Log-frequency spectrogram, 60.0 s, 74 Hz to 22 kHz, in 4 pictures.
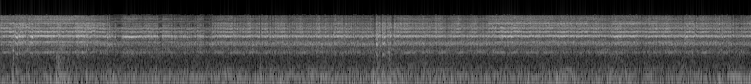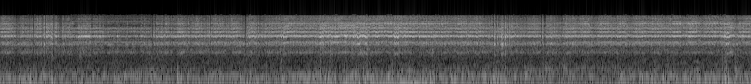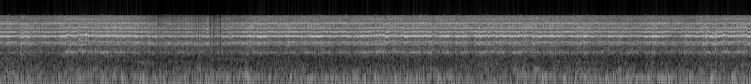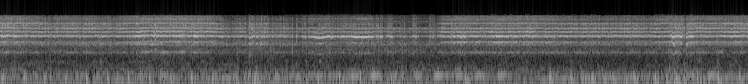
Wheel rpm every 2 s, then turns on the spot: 160, 170, 170, 170, 170, 170, 170, 170, 160, 170, 170, 160, 170, 170, 170, 160, 170, 160, 170, 170, 170, 170, 160, 170, 160, 170, 170, 160, 170, 170.
none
